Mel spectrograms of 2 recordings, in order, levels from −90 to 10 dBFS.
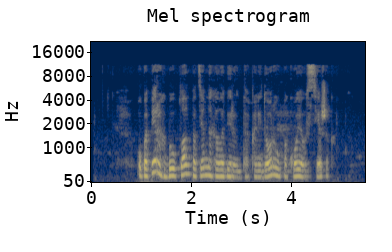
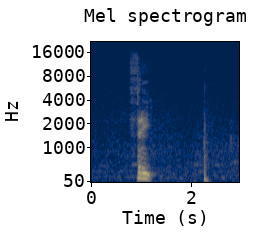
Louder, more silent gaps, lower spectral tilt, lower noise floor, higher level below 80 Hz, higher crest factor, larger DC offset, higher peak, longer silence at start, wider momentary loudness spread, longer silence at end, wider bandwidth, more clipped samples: first, -19 LUFS vs -26 LUFS; neither; second, -5.5 dB/octave vs -8.5 dB/octave; second, -60 dBFS vs -69 dBFS; first, -58 dBFS vs -64 dBFS; about the same, 16 dB vs 20 dB; neither; first, -2 dBFS vs -12 dBFS; about the same, 0.95 s vs 0.95 s; second, 10 LU vs 20 LU; first, 0.75 s vs 0.6 s; second, 11.5 kHz vs 14.5 kHz; neither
